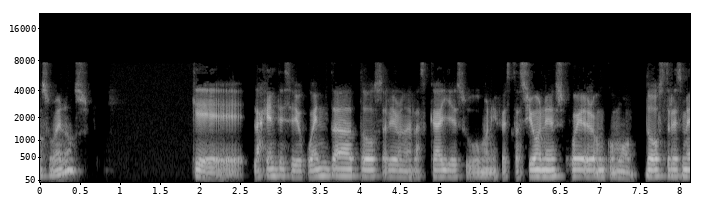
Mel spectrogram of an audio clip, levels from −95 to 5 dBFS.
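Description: A faint, delayed copy of the speech surfaces in short scraps at 3.56 to 3.6 s and 4.2 to 4.26 s, trailing by 245 ms and sitting around 40 dB below the speech. It returns somewhat stronger, around 30 dB down, at 6.56 to 6.63 s and 7.32 to 7.37 s, now trailing by 293 ms. This is echo leak, likely from one end of the call playing through a loudspeaker whose echo canceller let part of the microphone pickup slip back. At 3.66 to 3.7 s the room sound briefly vanishes for about 40 ms, falling by as much as about 40 dB before returning. This is background gated by the echo canceller, which clamped the microphone down hard while the loudspeaker was playing, then released it.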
